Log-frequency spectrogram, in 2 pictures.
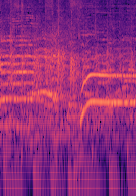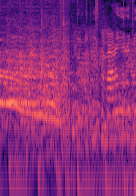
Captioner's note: crowds clapping; crowds cheering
